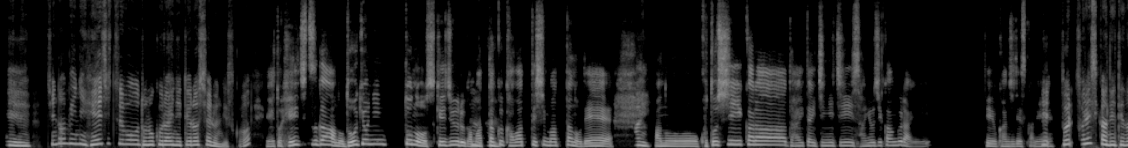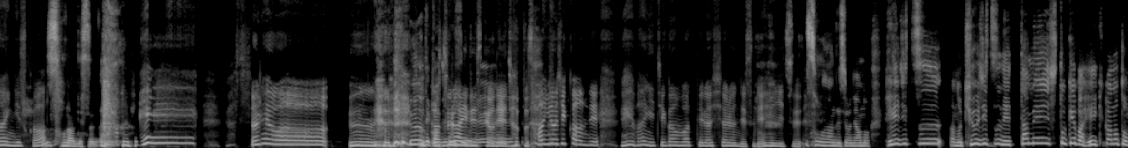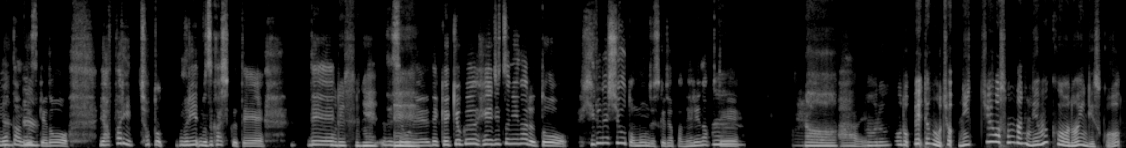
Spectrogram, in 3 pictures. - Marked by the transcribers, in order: other noise; surprised: "ええ"; laugh; chuckle
- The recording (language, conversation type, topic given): Japanese, advice, 休日に寝だめしても疲れが取れないのはなぜですか？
